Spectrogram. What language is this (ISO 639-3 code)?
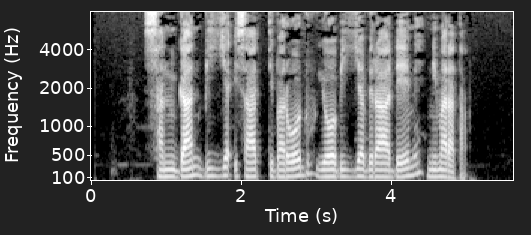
orm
